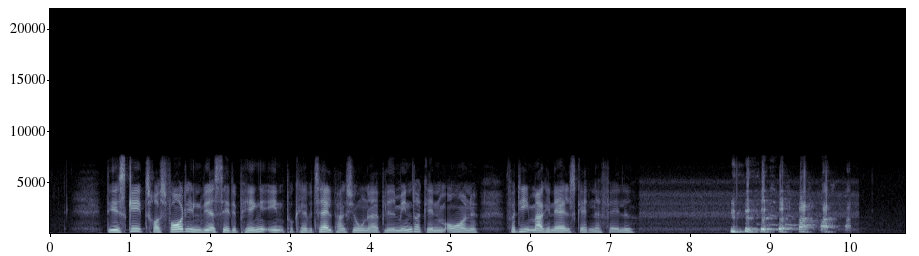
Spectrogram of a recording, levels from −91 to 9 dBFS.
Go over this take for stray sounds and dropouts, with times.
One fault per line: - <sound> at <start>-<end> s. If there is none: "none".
- laugh at 8.5-10.0 s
